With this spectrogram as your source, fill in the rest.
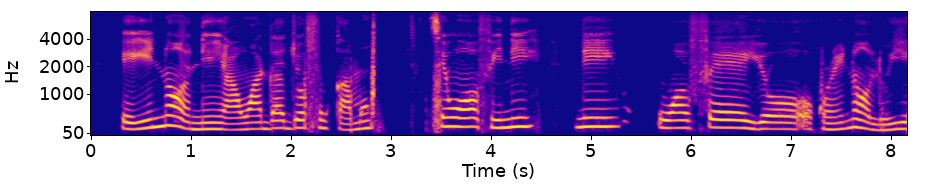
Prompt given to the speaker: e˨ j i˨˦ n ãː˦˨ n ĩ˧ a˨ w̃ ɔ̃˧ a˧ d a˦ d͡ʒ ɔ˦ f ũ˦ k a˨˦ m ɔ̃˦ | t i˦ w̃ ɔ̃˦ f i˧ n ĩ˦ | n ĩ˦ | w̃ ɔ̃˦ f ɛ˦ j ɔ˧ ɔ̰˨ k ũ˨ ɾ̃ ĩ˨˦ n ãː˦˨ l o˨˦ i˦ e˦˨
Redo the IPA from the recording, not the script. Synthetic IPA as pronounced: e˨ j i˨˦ n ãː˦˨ n ĩ˧ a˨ w̃ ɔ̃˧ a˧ d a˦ d͡ʒ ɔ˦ f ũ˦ k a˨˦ m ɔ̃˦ | t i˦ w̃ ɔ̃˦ f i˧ n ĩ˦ | n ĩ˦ | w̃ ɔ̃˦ f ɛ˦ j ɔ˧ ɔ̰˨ k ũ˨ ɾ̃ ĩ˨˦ n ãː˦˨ l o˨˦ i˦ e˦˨

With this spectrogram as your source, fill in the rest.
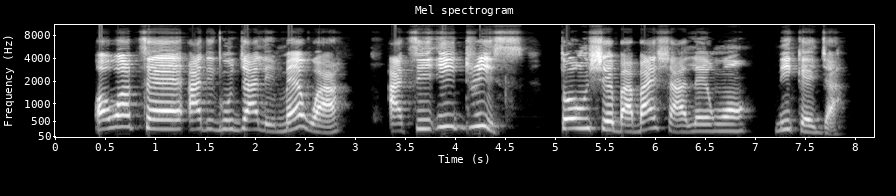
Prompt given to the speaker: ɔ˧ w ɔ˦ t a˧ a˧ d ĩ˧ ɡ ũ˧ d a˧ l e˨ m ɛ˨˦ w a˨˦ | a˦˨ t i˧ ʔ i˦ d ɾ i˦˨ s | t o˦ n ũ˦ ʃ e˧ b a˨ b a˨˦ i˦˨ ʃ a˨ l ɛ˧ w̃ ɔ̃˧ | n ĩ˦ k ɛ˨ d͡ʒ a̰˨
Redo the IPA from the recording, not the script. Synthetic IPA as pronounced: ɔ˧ w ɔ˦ t ɛ˧ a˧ d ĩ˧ ɡ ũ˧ d͡ʒ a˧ l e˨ m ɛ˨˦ w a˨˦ | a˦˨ t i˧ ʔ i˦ d ɾ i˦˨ s | t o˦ n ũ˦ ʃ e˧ b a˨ b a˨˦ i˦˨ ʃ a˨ l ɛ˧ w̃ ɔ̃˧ | n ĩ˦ k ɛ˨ d͡ʒ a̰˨

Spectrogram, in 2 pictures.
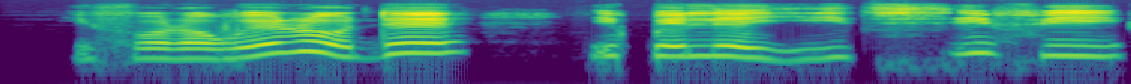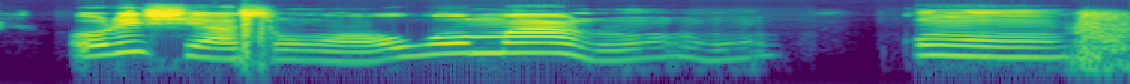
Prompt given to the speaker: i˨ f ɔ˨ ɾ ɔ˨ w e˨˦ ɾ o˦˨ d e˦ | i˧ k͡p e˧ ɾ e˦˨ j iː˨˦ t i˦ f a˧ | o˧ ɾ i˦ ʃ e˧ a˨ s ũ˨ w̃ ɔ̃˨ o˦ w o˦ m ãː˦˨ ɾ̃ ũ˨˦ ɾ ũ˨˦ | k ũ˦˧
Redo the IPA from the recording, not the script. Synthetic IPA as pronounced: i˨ f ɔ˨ ɾ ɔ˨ w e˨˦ ɾ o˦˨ d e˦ | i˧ k͡p e˧ l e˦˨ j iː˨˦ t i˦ f i˧ | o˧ ɾ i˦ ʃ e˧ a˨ s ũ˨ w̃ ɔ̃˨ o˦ w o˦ m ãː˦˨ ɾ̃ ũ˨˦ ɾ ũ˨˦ | k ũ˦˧

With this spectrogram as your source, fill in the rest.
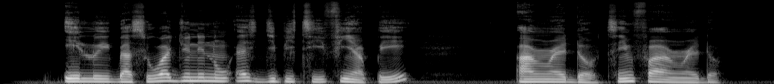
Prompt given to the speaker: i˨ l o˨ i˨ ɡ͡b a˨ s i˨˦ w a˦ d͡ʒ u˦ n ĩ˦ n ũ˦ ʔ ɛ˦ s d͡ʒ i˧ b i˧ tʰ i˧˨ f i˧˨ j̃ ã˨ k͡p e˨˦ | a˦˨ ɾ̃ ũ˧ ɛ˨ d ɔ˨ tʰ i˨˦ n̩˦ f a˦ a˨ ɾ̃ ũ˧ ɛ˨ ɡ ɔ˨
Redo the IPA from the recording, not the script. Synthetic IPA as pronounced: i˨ l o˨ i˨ ɡ͡b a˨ s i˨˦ w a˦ d͡ʒ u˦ n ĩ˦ n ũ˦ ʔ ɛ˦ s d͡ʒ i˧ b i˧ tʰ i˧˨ f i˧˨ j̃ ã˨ k͡p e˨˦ | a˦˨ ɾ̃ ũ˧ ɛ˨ d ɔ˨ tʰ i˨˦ n̩˦ f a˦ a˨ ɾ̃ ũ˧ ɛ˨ d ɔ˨

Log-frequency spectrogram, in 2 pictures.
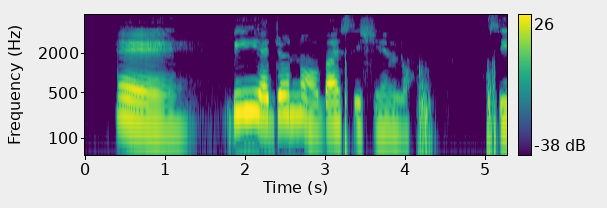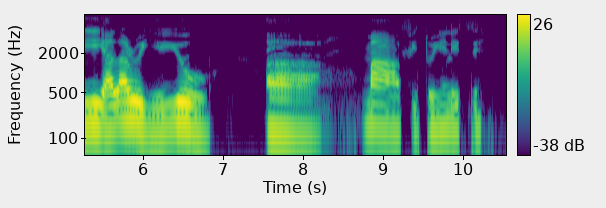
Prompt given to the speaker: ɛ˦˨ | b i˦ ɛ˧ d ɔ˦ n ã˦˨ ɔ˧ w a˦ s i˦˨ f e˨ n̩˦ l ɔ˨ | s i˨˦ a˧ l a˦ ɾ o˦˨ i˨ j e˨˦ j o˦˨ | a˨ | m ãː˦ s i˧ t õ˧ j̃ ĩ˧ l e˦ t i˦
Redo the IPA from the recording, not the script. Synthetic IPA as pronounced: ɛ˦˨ | b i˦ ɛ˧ d͡ʒ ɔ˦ n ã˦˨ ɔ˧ b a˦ s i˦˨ ʃ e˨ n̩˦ l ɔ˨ | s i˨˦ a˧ l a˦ ɾ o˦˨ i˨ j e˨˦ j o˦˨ | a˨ | m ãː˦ f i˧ t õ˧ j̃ ĩ˧ l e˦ t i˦

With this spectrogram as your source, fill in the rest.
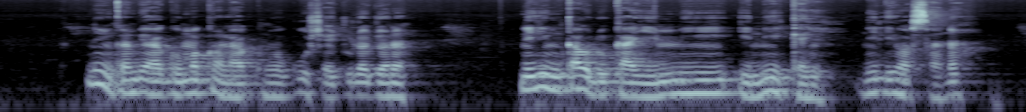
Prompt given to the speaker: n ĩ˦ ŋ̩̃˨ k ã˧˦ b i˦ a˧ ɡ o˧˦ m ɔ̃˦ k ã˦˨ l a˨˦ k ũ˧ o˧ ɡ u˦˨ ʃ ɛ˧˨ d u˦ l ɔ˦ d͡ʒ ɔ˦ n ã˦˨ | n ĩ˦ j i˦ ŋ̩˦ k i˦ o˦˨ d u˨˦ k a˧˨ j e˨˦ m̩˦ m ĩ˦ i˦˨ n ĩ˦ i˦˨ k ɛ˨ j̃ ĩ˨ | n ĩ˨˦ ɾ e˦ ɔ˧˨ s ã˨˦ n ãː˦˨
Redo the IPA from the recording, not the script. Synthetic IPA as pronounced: n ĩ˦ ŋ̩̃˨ k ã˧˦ b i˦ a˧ ɡ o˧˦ m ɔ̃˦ k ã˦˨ l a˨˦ k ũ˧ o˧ ɡ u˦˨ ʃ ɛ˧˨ d͡ʒ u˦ l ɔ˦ d͡ʒ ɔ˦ n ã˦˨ | n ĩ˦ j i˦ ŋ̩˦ k a˦ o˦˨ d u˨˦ k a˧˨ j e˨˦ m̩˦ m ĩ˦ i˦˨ n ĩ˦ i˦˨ k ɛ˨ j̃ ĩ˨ | n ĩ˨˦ l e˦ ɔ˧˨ s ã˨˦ n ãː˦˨

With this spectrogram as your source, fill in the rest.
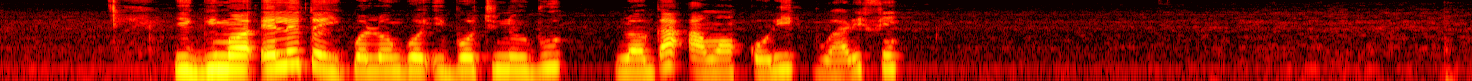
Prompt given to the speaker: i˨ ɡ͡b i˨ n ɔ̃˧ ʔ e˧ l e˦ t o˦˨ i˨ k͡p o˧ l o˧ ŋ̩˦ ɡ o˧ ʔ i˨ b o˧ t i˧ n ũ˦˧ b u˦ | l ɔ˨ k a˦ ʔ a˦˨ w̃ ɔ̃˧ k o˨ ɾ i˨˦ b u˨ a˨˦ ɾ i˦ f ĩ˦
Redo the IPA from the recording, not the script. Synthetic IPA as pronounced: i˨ ɡ͡b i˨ m ɔ̃˧ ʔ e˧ l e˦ t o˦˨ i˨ k͡p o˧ l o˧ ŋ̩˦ ɡ o˧ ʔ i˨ b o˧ t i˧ n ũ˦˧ b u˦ | l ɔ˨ ɡ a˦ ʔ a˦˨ w̃ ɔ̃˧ k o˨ ɾ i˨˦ b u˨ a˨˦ ɾ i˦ f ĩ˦

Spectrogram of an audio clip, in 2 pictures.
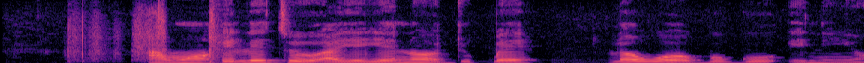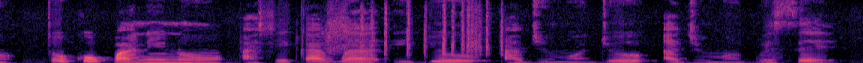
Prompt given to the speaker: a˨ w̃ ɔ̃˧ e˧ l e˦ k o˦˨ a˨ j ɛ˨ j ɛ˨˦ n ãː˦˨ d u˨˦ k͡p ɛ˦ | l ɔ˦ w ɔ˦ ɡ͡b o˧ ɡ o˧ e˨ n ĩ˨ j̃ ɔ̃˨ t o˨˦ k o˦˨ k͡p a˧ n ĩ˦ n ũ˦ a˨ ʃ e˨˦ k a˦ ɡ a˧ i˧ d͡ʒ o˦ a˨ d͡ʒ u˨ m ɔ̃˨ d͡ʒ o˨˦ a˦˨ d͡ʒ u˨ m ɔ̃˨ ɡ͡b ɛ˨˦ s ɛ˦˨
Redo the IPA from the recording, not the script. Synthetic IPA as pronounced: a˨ w̃ ɔ̃˧ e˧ l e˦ t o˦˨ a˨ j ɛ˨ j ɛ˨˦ n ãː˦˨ d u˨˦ k͡p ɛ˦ | l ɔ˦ w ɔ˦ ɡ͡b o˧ ɡ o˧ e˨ n ĩ˨ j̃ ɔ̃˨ t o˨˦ k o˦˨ k͡p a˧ n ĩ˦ n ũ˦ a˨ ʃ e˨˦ k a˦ ɡ͡b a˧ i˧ d͡ʒ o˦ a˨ d͡ʒ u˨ m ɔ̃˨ d͡ʒ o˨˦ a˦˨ d͡ʒ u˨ m ɔ̃˨ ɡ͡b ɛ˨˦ s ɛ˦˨

